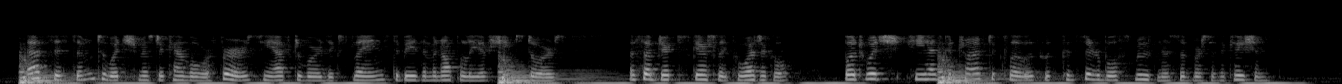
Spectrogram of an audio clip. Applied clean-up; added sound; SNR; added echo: none; Bowed string instrument; 2 dB; reverberation time 0.5 s.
